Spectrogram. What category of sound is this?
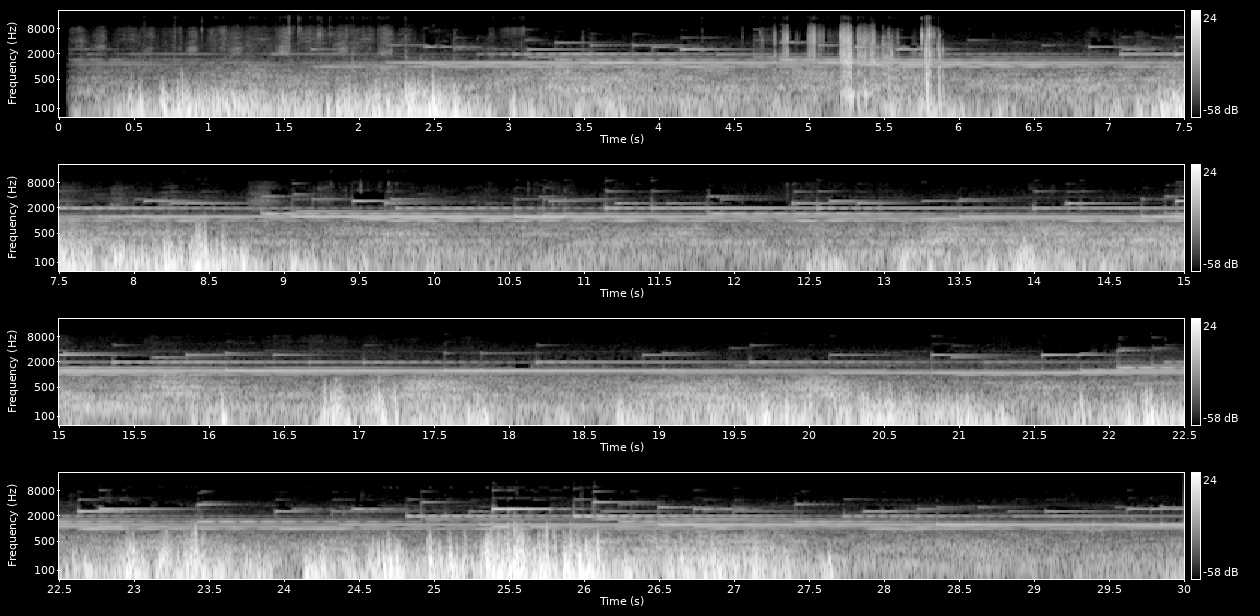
Sound effects > Objects / House appliances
